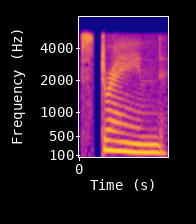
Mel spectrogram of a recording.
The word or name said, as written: strained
